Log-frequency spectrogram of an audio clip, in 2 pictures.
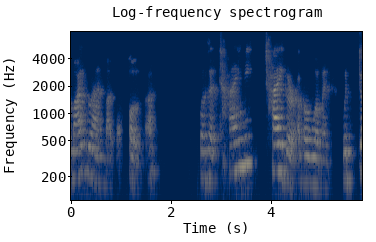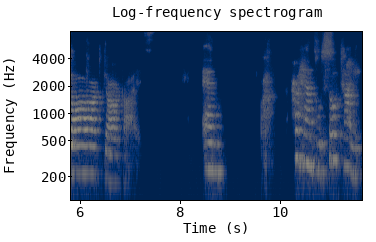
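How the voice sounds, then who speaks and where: A woman telling a personal story to a group over a video call, in a deliberate, wry manner. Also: medium pitch, fairly bright tone. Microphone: computer mic on a video call. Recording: roomy and distant from the mic.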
